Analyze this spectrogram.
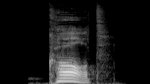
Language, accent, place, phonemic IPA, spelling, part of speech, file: German, Germany, Berlin, /kɔʁt/, Cord, noun, De-Cord.ogg
- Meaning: corduroy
